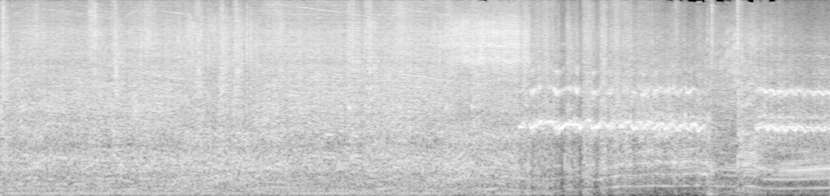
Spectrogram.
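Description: Car engine running hard with its tyres skidding on the tarmac. About five seconds in a steady high tyre squeal sets in, and near the end the engine revs rise.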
